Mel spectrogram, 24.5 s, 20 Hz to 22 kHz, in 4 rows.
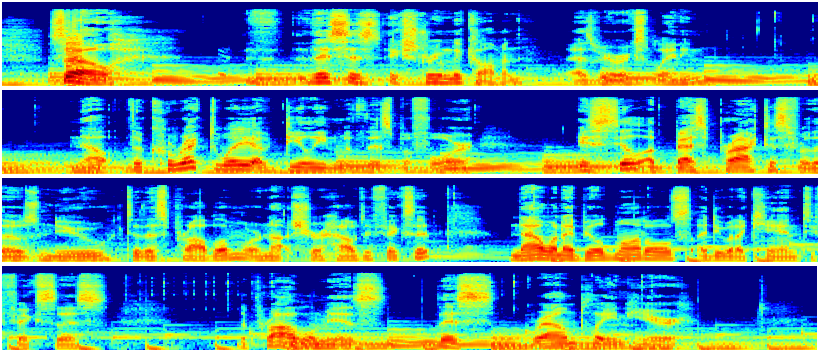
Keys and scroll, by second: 2.3 o, 2.5 shift+space, 4.5 o, 4.9 shift+space, 7.3 o, 8.3 shift+space, 11.4 o.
